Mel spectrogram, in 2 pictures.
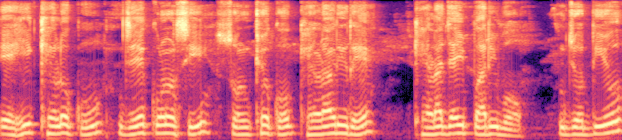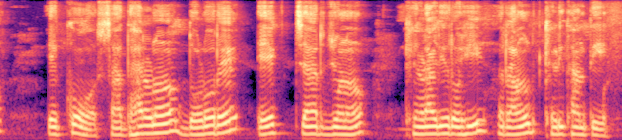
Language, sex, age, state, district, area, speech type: Odia, male, 18-30, Odisha, Mayurbhanj, rural, read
